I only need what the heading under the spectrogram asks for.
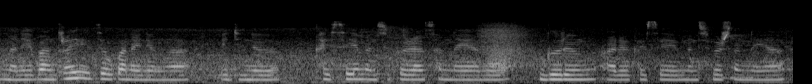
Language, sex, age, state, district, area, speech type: Bodo, female, 18-30, Assam, Udalguri, rural, spontaneous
